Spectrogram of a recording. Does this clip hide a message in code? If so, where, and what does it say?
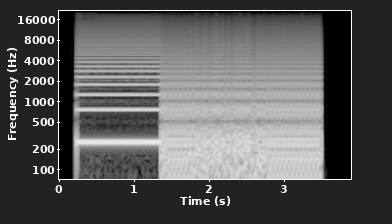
Yes: POCSAG pager data (512 baud) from 0.2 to 3.5 s, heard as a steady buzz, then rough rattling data.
